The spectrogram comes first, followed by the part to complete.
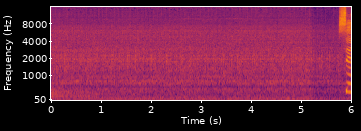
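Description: Car engine and road noise as a limousine drives along: a steady low hum.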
